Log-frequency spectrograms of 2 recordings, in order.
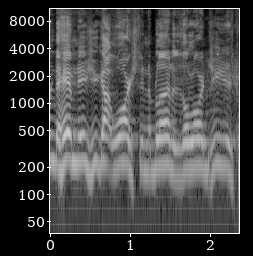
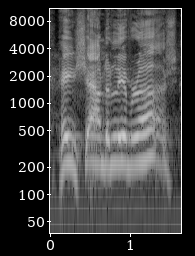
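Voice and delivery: normal talking voice

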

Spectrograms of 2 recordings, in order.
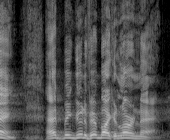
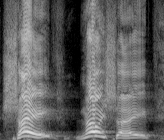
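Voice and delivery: emphatic shout; 8 dB louder, much slower than usual. Real, not acted. Preacher correcting himself loudly.

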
